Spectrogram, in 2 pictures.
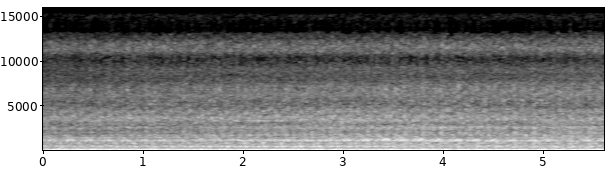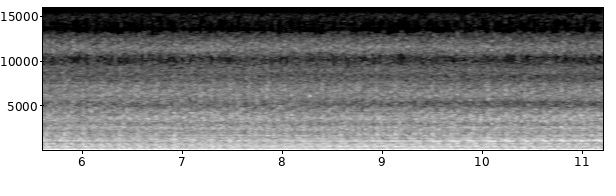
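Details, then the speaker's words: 1997 Ford F-250 with 7.3 Powerstroke diesel, 125,405 miles, start-up and idle: steady, even diesel clatter with a deep rumble underneath, no misses or knocks; healthy idle. "let's go ahead fire this 7-3 up so we can hear it start"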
